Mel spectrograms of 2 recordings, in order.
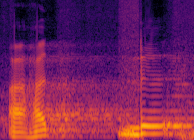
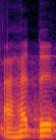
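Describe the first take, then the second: First: The final d is followed by an added vowel. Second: The final d ends cleanly with no added vowel. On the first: The speaker calls it wrong. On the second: The speaker calls it right. "langsung ya"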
